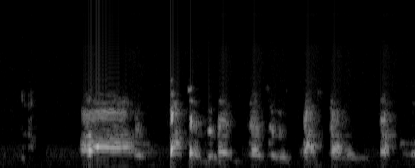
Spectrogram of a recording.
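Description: A telephone caller's voice coming over the phone line, thin and indistinct. It starts about a second in with a drawn-out "uh", then runs on in short spoken syllables.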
